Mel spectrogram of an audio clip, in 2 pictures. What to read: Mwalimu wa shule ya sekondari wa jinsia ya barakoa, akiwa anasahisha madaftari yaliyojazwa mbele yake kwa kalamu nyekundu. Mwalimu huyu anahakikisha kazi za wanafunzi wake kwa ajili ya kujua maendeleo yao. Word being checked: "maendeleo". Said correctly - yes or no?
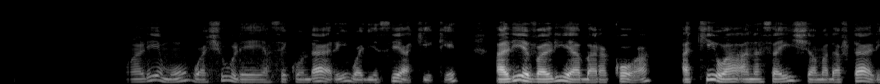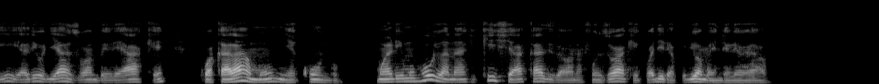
yes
